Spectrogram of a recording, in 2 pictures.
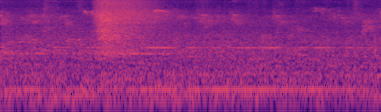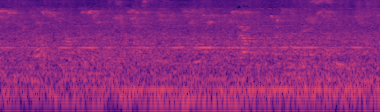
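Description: A group of adult men and women chat nearby outdoors.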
